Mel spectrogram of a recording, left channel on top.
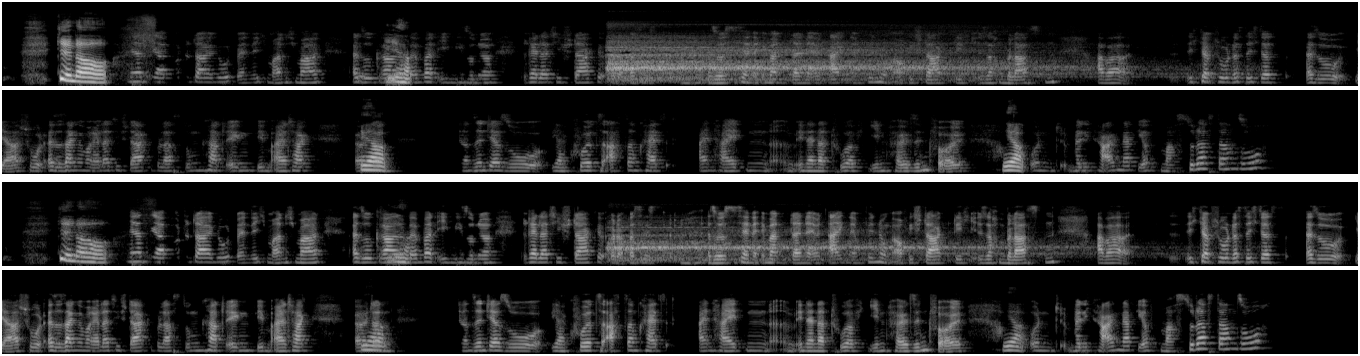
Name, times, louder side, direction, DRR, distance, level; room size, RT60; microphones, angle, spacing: voice 1, 0.0-1.5 3.8-4.1 17.1-17.4 23.6-23.8, left 8 dB, 80° left, 0.4 m, -23 dB
voice 2, 1.3-6.5 6.8-11.3 11.7-12.7 13.0-17.4 18.1-20.2 20.5-23.6 23.8-26.2, right 5 dB, 65° right, 0.8 m, -33 dB
sound 1, 6.0-11.9 12.1-12.6, left 3 dB, 50° left, 0.8 m, -33 dB
5.2 x 4.3 x 5.3 m
head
